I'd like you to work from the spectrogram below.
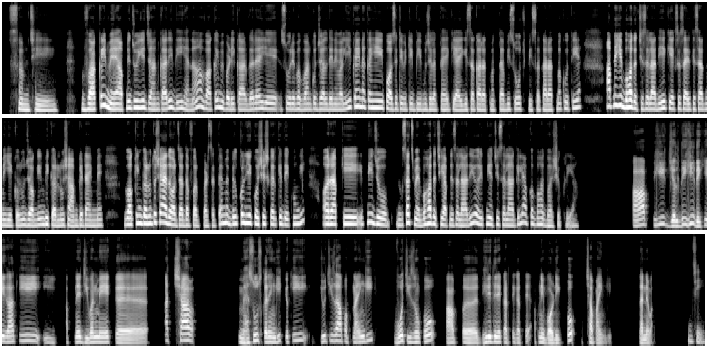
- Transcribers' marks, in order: tapping; in English: "पॉजिटिविटी"; in English: "एक्सरसाइज"; in English: "जॉगिंग"; in English: "टाइम"; in English: "वॉकिंग"; in English: "बॉडी"
- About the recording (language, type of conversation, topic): Hindi, advice, कसरत के बाद प्रगति न दिखने पर निराशा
